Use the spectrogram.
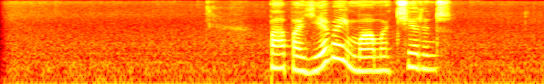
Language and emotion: Russian, positive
